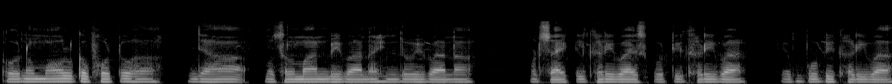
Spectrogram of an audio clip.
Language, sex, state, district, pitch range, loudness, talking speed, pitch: Bhojpuri, male, Bihar, Gopalganj, 115-125 Hz, -31 LUFS, 150 wpm, 120 Hz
